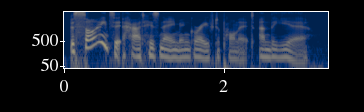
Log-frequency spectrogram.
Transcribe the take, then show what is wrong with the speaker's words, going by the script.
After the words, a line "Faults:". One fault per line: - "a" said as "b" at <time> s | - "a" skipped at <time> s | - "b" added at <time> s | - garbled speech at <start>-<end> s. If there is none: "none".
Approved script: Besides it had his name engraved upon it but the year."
Besides it had his name engraved upon it and the year."
Faults:
- "but" said as "and" at 2.4 s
